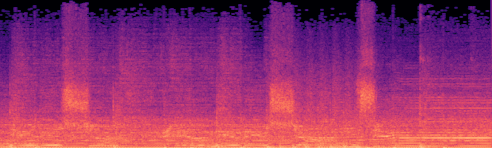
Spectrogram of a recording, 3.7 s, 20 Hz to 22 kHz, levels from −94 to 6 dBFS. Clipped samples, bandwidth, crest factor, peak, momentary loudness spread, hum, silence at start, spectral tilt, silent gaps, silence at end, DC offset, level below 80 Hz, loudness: under 0.1%; 19.5 kHz; 10 dB; 0 dBFS; 2 LU; none; 0 s; -4 dB/octave; none; 0 s; under 0.1%; -20 dBFS; -11 LUFS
